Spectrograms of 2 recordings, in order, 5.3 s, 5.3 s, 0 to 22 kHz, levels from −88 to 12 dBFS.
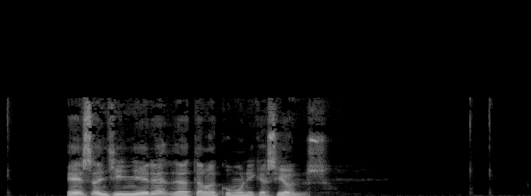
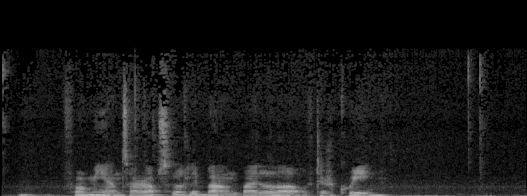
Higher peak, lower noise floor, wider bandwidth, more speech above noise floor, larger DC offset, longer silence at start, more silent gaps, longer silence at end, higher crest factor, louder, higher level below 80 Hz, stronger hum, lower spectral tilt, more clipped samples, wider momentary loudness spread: about the same, -8 dBFS vs -10 dBFS; first, -82 dBFS vs -45 dBFS; second, 11.5 kHz vs 16.5 kHz; first, 59 dB vs 21 dB; neither; first, 0.7 s vs 0.05 s; neither; first, 2.05 s vs 0 s; about the same, 18 dB vs 18 dB; about the same, -24 LUFS vs -26 LUFS; second, -58 dBFS vs -46 dBFS; neither; about the same, -5 dB/octave vs -5.5 dB/octave; neither; second, 11 LU vs 19 LU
